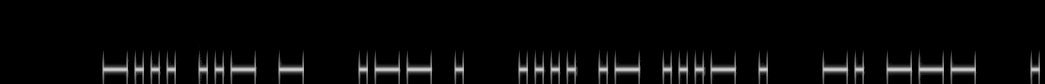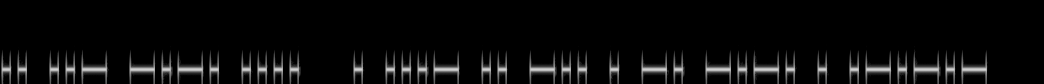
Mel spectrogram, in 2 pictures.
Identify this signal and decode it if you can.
Morse code, heard as a keyed tone, about 15 wpm, 700 Hz. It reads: BUT WE HAVE NO SUCH EVIDENCE.
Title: Sentences from Top 1300 Words 15wpm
